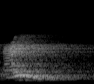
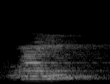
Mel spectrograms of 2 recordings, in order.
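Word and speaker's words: عين: Kalau Bapak sekalian selama ini membaca huruf ain, tapi kok membacanya ngain, itu kan pada baik mangan, ngantuk, ya, ngopi, tapi kita sih beningan, itu jadi beningan, ya, nganggo ain beningan, itu huruf ain.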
